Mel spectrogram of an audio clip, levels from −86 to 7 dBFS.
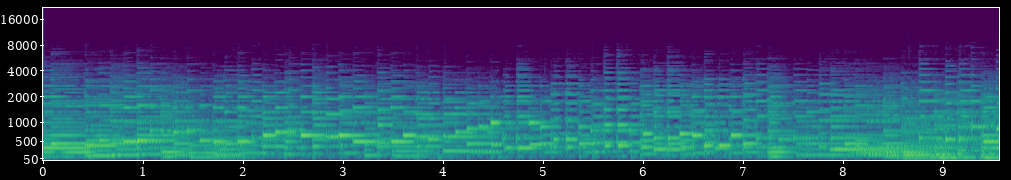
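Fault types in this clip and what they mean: No technical faults can be heard in this music clip. Nothing in the sound calls for a fault type or an explanation here.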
